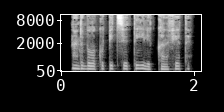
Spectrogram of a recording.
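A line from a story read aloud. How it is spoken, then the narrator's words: Sigh. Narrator (Russian): вздохнула я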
